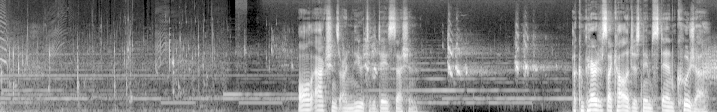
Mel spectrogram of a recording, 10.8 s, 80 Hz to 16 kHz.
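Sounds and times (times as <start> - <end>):
trained dolphins whistling underwater recorded with a hydrophone: 0.0 - 1.1, 7.7 - 8.3
speech: 4.5 - 6.4, 8.6 - 10.7.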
